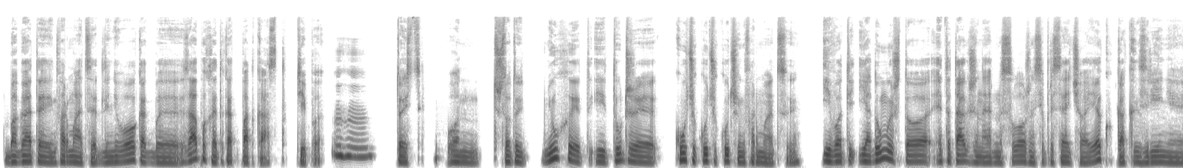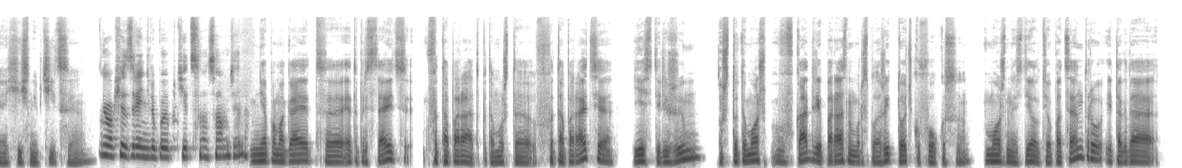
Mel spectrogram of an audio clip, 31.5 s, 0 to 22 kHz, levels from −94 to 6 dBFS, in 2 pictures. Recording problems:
none

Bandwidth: 15 kHz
